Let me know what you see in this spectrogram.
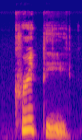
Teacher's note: Now there's a common type of name that you'll see where it has two I's in it. The first I is a short I and the second I is a long I.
